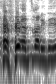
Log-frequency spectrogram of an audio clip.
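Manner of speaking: high laughing comment. Real, not acted. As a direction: say it through a real laugh. Laughing reaction.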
